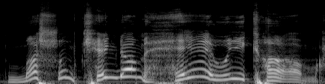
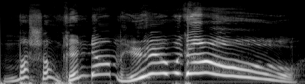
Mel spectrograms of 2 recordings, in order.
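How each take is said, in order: First: Much higher, slow mocking of the movie line; mock the flat movie delivery; mock Chris Pratt Mario. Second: Much higher, slow, loud cartoon Mario voice; bad Mario impression. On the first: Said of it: "Mario wouldn't say". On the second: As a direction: ham up a goofy Mario. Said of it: "I don't really do a good Mario impression".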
